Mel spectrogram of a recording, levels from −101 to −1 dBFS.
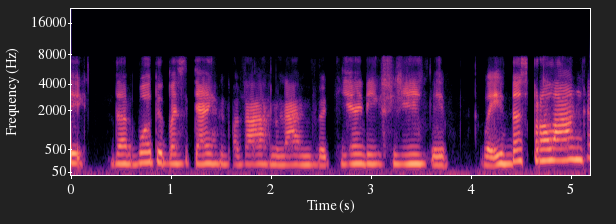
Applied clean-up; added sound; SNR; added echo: neural diffusion model UNIVERSE++.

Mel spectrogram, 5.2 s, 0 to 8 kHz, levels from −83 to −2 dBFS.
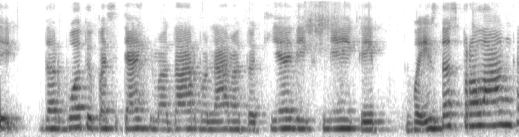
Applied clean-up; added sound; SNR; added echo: neural separator model SepFormer DNS4.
